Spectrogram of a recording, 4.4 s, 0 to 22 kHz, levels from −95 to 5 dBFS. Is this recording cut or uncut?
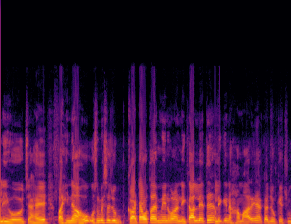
cut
